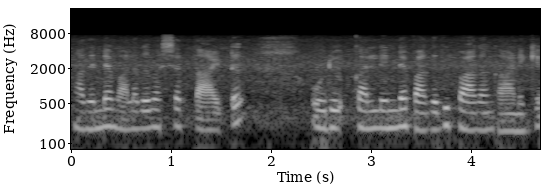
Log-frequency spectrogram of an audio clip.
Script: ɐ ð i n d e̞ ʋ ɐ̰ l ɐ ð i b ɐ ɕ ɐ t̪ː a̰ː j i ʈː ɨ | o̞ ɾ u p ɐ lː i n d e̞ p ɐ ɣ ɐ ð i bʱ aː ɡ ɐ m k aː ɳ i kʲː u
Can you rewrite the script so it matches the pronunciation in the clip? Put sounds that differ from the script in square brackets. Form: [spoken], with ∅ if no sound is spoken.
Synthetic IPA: ɐ ð i n d e̞ ʋ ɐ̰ l ɐ ð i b ɐ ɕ ɐ t̪ː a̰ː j i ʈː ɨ | o̞ ɾ u [k] ɐ lː i n d e̞ p ɐ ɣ ɐ ð i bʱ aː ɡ ɐ m k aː ɳ i kʲː u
